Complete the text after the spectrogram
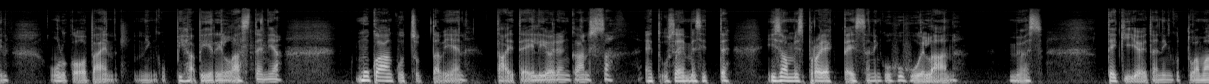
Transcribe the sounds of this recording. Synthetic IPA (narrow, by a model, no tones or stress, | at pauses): nʔulko̰ːpæ̰inniːŋkupihɑpiːɾillʔɑ̰st̪enjɑ | mukɑːŋkut̪sut̪ːɑʋḭḛn | t̪ɑ̰it̪ḛilioideŋkɑnsːɑ | et̪useimːesit̪ːeʔisomːisprojekt̪eisːɑniːŋkuhuhuilɑ̰ːn | myøst̪ekijø̰it̪æniːŋkut̪uɑmɑ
